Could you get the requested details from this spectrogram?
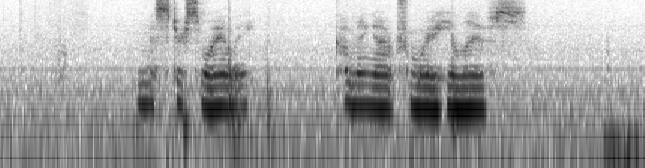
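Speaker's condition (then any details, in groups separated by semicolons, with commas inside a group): No condition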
